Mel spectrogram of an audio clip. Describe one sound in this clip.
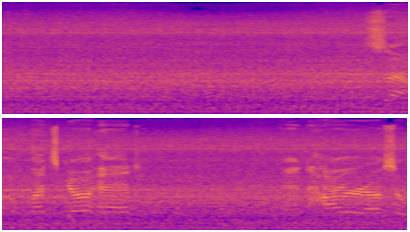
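A combine harvester engine rumbles steadily.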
